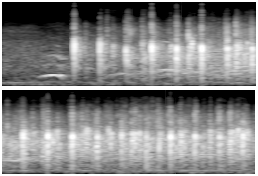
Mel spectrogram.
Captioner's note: applause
